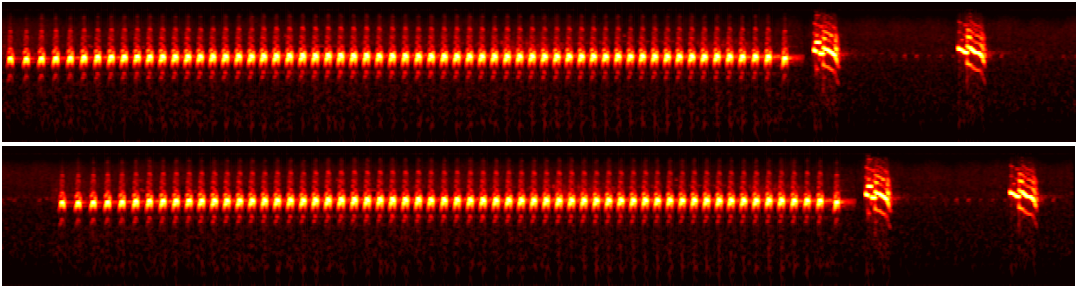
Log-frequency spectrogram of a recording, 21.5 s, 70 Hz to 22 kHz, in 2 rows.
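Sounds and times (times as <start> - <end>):
red-shafted flicker: 0.1 - 8.6, 9.6 - 10.1, 11.2 - 21.3.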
